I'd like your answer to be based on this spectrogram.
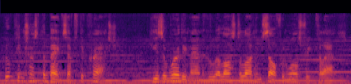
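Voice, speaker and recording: A man's voice: medium pitch, brisk. A man hosting a let's play, reading in-game journals aloud and making sarcastic asides. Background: music.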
